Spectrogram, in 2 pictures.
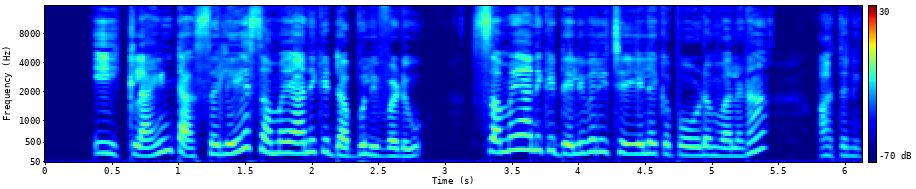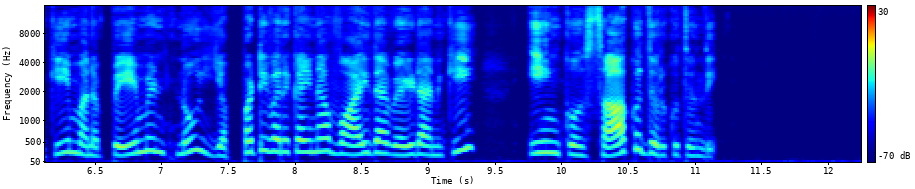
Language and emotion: Telugu, disgusted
